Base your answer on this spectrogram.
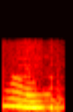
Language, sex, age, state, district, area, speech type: Assamese, female, 30-45, Assam, Golaghat, urban, conversation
